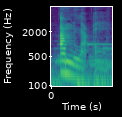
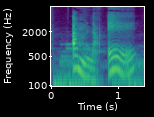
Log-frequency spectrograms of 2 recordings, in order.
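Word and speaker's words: عاملة: ako dlhý zvuk e ale pri ženskom rode je tento alif teda dlhá samohláska alebo dlhý zvuk umlčaný nepočujeme ho a nevyslovuje ho jednoducho povieme amla ako Počuješ alif ten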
